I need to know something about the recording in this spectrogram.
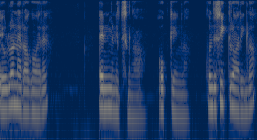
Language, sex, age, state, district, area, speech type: Tamil, female, 18-30, Tamil Nadu, Coimbatore, rural, spontaneous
